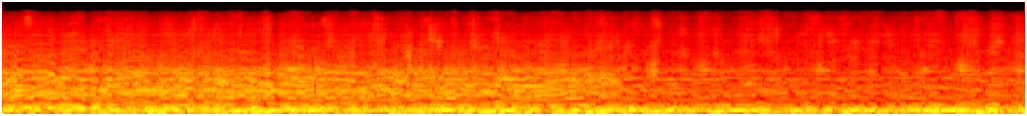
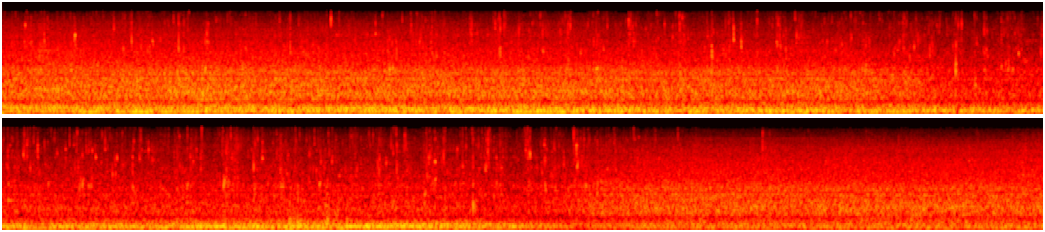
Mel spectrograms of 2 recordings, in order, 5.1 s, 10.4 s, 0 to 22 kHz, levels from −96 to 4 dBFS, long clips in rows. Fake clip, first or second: first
